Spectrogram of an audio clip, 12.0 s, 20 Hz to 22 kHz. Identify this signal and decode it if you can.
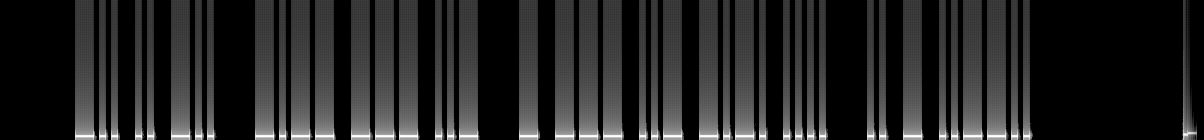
Morse code, heard as a keyed tone, about 20 wpm, 700 Hz. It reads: DID YOU TOUCH IT?
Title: Sentences from Top 1200 Words 20wpm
